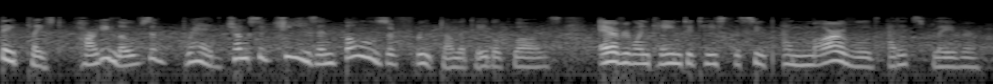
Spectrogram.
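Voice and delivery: ordinary delivery

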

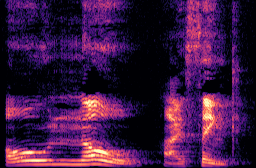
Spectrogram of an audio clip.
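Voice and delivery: usual speaking voice

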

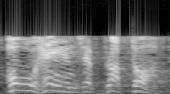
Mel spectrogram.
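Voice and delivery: ordinary talk

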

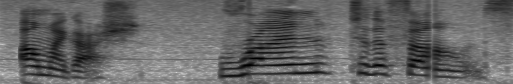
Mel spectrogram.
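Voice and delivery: normal talking voice

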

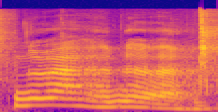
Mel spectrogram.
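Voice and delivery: ordinary delivery

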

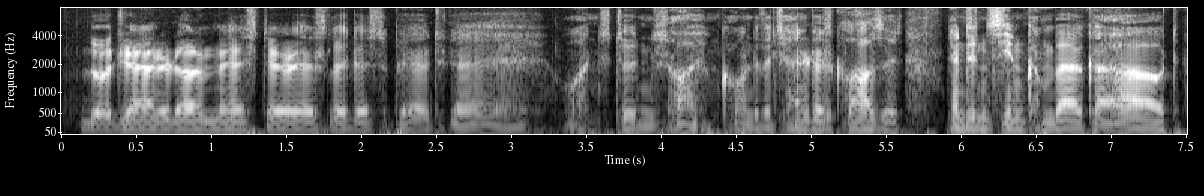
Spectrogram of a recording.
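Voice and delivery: low, slow creepy voice. Shown as a demonstration. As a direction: drag it out low and eerie. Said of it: "she have this creepy voice like this".

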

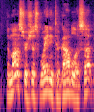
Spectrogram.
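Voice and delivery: lightly shrieked in alarm; mild shriek. A narrator's reading. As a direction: warn the others with a touch of panic. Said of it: "shrieked Dig Down".

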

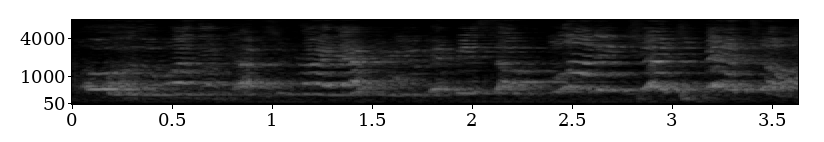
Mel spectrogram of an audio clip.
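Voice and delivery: loud, high angry retort; furious shouting. Acted. Wife topping her insult to husband, furious shout. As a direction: hurl the accusation at full volume.

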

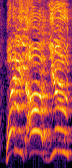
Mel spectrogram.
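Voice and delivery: big loud hype greeting; hyped-up intro shout. Shown as a demonstration. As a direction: shout it like a YouTuber. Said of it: "That was not it".

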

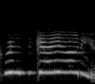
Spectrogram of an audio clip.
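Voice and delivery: high questioning cow. Acted. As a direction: call out looking around. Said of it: "he's all like".

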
